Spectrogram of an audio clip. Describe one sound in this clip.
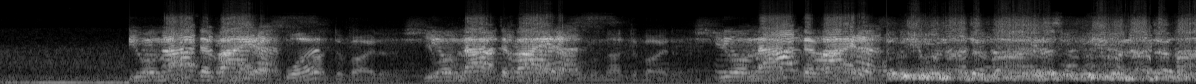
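A crowd of young men and women chants loudly together close by.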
